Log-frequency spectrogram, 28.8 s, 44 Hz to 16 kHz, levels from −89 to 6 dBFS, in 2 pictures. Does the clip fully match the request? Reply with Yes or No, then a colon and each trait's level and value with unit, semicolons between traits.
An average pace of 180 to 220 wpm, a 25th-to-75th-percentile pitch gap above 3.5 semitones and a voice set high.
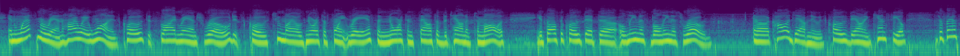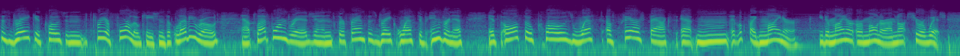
Yes: average, 185 wpm; average, 4.0 semitones; high, 210 Hz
